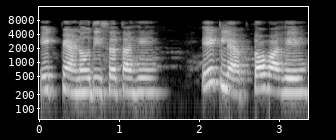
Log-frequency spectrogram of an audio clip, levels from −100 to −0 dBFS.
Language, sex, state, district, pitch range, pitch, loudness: Marathi, female, Maharashtra, Solapur, 230-260 Hz, 235 Hz, -15 LUFS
